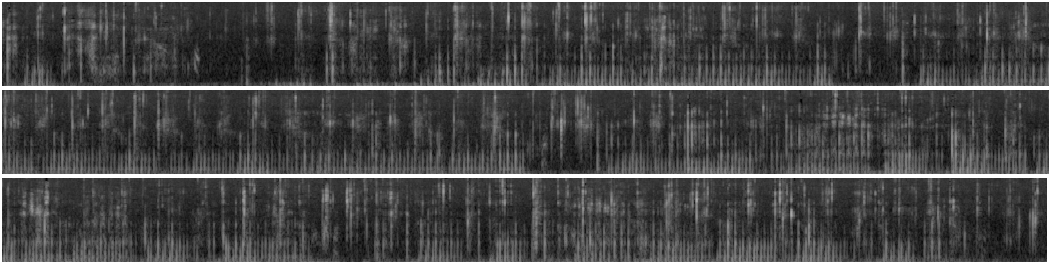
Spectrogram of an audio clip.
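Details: Gordy the cat eating, recorded close up: steady wet chewing and smacking clicks run throughout, with short pauses near four, eight and twelve seconds, over a soft low rumble.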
